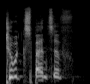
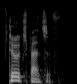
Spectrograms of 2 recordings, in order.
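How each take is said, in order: First: "too expensive" jumping very high in mock surprise; echoing "too expensive" high, then repeating it flat. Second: Flat repeat. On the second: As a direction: drop "Too expensive" down quietly. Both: Shown as a demonstration.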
